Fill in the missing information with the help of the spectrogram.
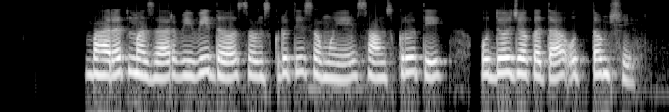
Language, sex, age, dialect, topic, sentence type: Marathi, female, 31-35, Northern Konkan, banking, statement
